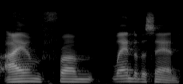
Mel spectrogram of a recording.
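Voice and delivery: slow, quiet, dramatic; mock grand. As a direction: deliver it like a legend. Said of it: "joking grand claim, slow".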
